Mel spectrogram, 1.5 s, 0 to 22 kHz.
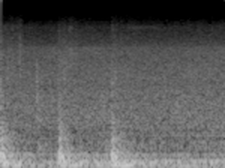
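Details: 1973 VW Super Beetle front end, worst on the right side. Rocking the wheel by hand gives dull low thumps about every 0.4 s. The knock is narrowed to the tie rod or right wheel, and the strut or its lower bushing is suspected.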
